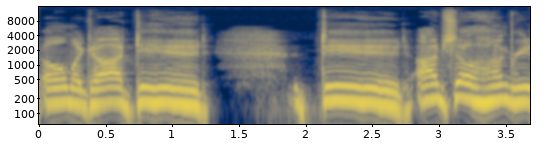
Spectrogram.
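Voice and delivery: put-on stoned hippie dude voice. Retelling how a movie character talked: stoned hippie Grunge voice. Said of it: "So pretend he's stoned".

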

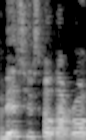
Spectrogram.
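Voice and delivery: smug, pleased-with-itself, know-it-all schoolkid voice. Teacher retelling a pupil pointing out her spelling mistake, imitating a smug kid. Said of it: "one of the kids will like smugly go".

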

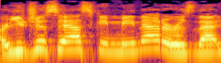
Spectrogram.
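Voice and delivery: normal talking voice

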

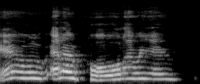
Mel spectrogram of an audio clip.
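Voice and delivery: very high-pitched little put-on elf voice. Playing an elf and greeting the host, in an elf voice. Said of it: "I don't know what an elf's voice would be like".

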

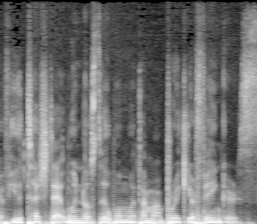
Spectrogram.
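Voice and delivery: hushed, menacing, threatening whisper. Retelling leaning up to whisper a threat in a girl's ear: retelling own whisper. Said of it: "lean up and whisper in her ear".

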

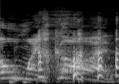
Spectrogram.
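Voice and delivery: high, loud, laughing, stunned disbelief.

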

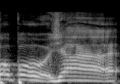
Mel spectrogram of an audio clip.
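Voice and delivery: tongue-tied stammering, stuck on the words. Retelling meeting the film's cast at an interview, retelling his own stammering. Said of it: "Gaguejando, né?".

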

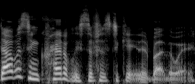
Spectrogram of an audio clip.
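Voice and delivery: usual speaking voice

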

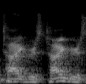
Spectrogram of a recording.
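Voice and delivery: ordinary delivery

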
